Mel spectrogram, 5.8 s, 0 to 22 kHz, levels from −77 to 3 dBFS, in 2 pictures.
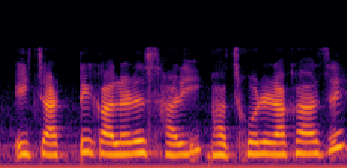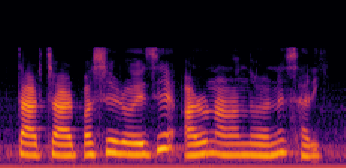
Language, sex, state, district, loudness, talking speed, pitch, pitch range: Bengali, female, West Bengal, Dakshin Dinajpur, -16 LUFS, 185 wpm, 240 Hz, 230-260 Hz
